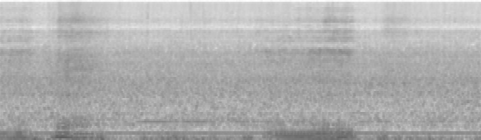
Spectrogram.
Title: fan noise + person snoring.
